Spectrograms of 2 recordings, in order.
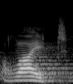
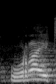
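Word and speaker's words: write: ګوره رایټ ورایټ به نه وایه ځکه چې د دې تلفظ نه کیږي، دغه سایلنټ دی.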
